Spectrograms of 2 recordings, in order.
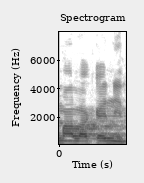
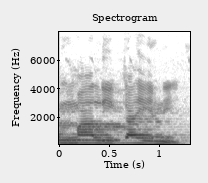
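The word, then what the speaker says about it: مَلِكَيْنِ: Dia itu memang dua orang, maka membacanya bukan malakaini tapi malikaini.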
